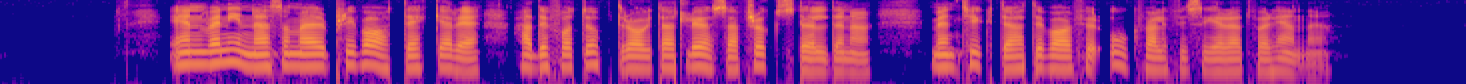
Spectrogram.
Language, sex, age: Swedish, female, 67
